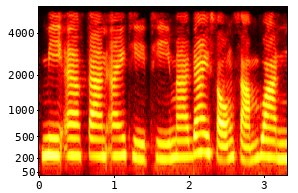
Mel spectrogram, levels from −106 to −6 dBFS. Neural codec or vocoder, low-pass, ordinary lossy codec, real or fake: codec, 16 kHz, 4 kbps, X-Codec, WavLM features, trained on Multilingual LibriSpeech; 5.4 kHz; none; fake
